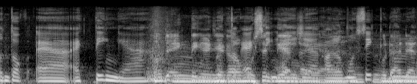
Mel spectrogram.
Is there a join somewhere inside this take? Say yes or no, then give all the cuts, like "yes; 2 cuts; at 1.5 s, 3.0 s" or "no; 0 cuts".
no; 0 cuts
